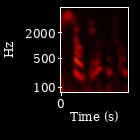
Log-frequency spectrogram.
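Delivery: soft, private, very high whisper. Voicing a character gazing at his dragon: whispering to himself. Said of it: "you hear him whisper to himself".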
